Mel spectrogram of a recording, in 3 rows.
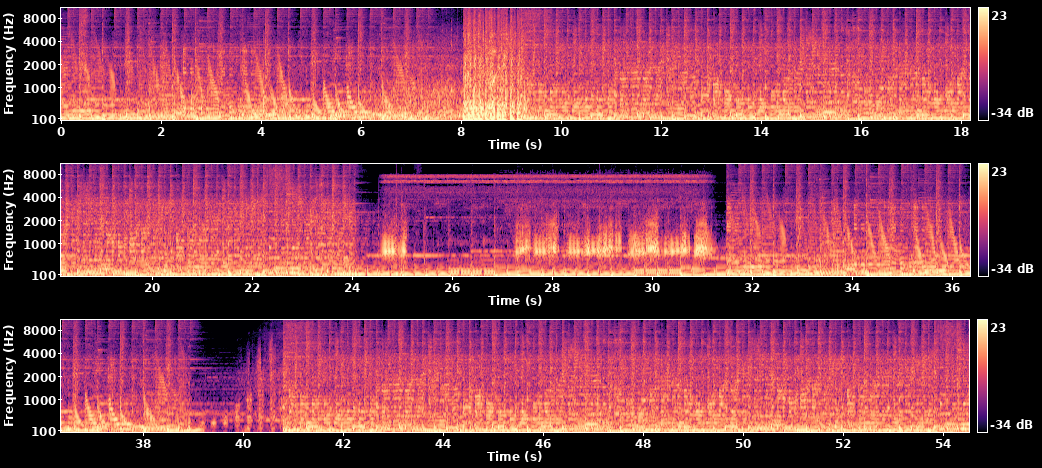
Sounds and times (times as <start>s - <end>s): Music: 0.0s - 54.5s.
